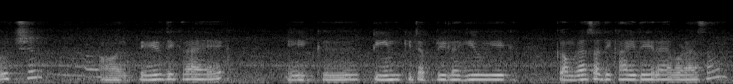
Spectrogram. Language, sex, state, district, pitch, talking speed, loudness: Hindi, female, Uttar Pradesh, Hamirpur, 215 Hz, 190 wpm, -25 LUFS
